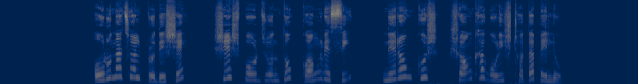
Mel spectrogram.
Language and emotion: Bengali, neutral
